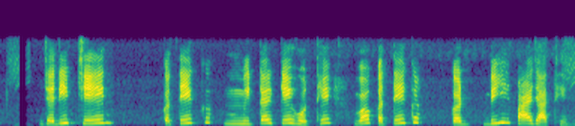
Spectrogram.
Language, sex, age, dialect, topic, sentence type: Chhattisgarhi, female, 18-24, Western/Budati/Khatahi, agriculture, question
